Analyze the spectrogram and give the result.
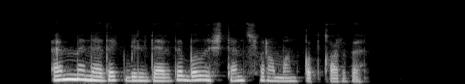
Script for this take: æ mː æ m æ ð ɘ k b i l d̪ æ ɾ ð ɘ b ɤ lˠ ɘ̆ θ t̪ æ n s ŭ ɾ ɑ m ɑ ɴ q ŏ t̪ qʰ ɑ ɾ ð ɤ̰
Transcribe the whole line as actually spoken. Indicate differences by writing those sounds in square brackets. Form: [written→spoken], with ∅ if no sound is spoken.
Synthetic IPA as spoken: æ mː æ [m→n] æ ð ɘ k b i l d̪ æ ɾ ð ɘ b ɤ lˠ ɘ̆ [θ→ʃ] t̪ æ n s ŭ ɾ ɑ m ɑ ɴ q ŏ t̪ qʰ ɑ ɾ ð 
